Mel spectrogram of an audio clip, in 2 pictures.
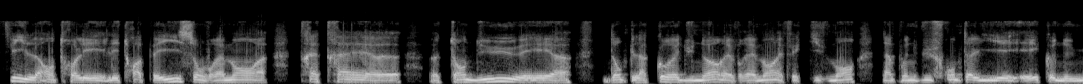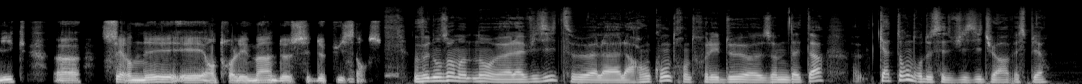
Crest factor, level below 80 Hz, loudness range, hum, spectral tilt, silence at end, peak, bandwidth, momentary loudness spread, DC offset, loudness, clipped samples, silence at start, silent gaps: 12 dB; -48 dBFS; 3 LU; none; -6 dB/octave; 0.35 s; -6 dBFS; 13.5 kHz; 8 LU; under 0.1%; -18 LUFS; under 0.1%; 0.05 s; none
